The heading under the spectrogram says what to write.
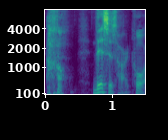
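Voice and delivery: ordinary delivery

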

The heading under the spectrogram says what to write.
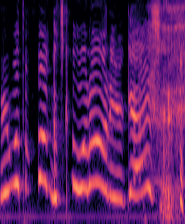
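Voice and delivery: squeaky, very high-pitched voice. Retelling a man's reaction when the train stops, the speaker uses that Bert voice. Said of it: "in that Bert voice".

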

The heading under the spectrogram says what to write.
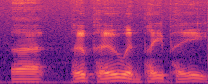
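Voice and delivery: Liverpool accent. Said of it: "that was your Liverpool accent there".

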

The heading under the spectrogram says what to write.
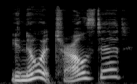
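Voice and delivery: loud, high, insistent, demanding tone. Laurie, home from school, follows the narrator through the door: demanding. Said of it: "he demanded".

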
